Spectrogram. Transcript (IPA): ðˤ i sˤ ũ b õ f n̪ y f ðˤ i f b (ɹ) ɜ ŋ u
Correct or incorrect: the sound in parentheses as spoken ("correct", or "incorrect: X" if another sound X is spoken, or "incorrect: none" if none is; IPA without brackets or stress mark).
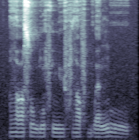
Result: incorrect: w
